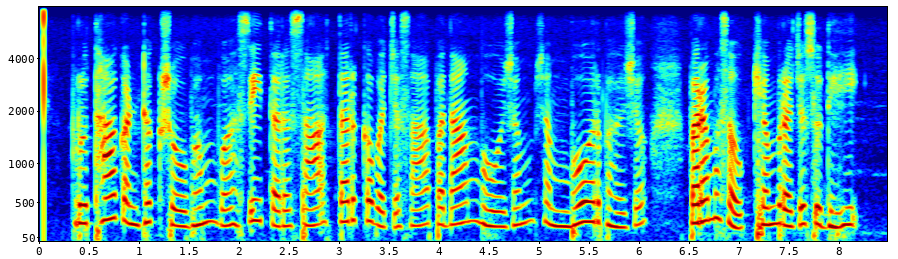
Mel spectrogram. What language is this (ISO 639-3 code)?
san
